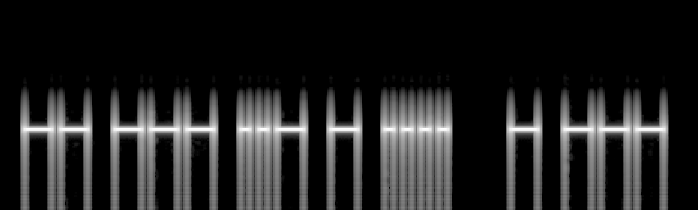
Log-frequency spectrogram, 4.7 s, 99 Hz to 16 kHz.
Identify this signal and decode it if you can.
Morse code, heard as a keyed tone, about 20 wpm, 700 Hz. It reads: MOUTH TO
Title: Sentences from Top 1500 Words 20wpm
